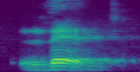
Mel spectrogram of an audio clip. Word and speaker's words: lead: PV element this is you have to pronounce this as LED leg but top one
